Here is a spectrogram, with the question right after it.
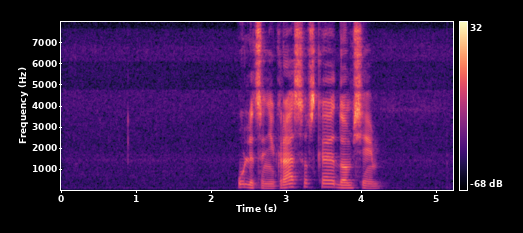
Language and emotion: Russian, neutral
